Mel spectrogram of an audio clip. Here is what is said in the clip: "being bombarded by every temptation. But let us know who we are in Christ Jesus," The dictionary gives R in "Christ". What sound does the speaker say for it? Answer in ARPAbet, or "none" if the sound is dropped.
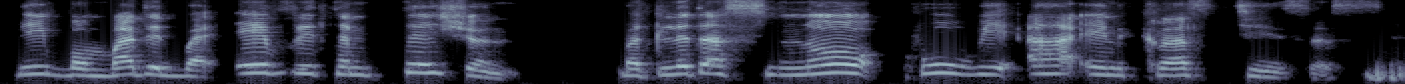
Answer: R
